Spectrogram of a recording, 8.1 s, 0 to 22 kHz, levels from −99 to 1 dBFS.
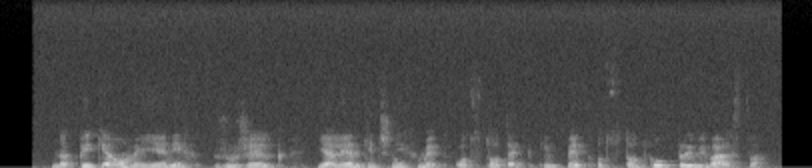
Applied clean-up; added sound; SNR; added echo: none; none; none; none.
